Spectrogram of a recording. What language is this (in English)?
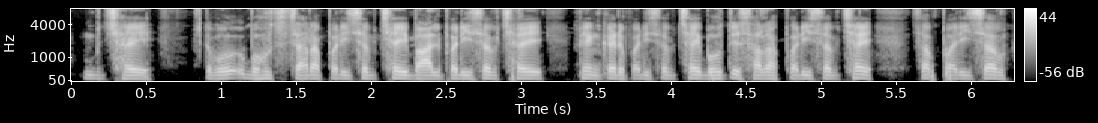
Maithili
